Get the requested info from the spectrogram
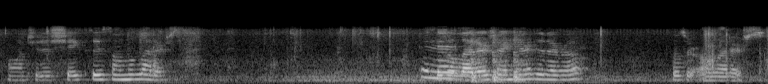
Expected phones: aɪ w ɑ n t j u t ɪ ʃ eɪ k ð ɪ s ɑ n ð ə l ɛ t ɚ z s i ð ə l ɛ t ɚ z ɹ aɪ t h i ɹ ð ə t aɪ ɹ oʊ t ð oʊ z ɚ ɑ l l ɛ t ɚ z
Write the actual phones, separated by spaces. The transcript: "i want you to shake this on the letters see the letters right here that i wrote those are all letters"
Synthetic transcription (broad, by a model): aɪ w ɑ n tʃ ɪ t ɪ ʃ eɪ k ð ɪ s n ð ə l ɛ t ɚ z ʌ ð ə l ɛ t ɚ z aɪ h i ɹ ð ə t aɪ ɹ oʊ t ð oʊ z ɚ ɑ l l ɛ t ɚ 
